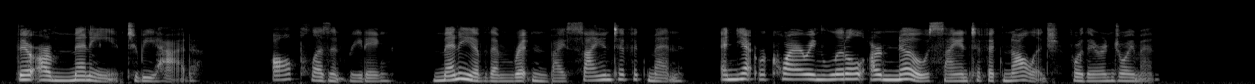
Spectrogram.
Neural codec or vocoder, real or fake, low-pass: none; real; 7.2 kHz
